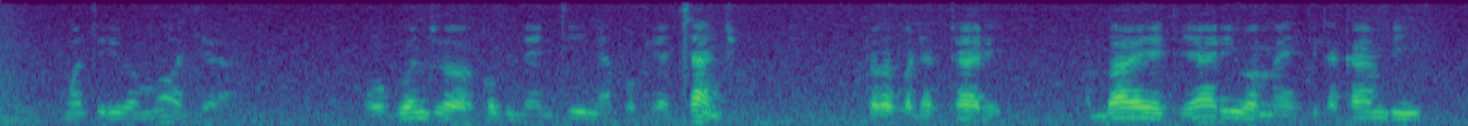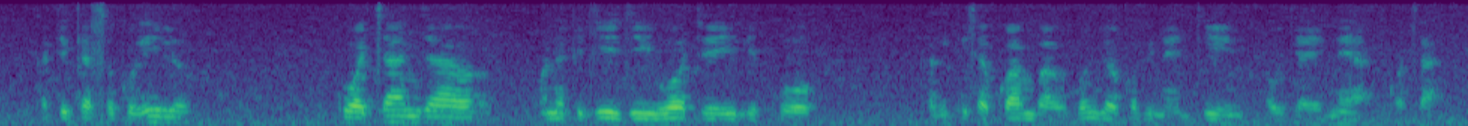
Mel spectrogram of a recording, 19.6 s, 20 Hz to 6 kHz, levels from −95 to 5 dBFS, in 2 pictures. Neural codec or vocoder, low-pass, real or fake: none; 5.4 kHz; real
